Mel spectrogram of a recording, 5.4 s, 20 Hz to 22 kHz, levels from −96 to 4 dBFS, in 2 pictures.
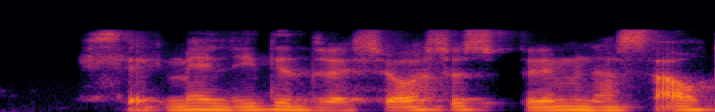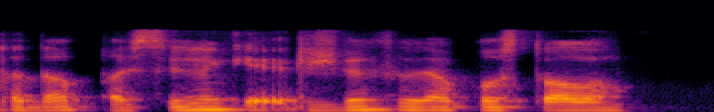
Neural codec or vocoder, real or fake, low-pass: codec, 16 kHz, 2 kbps, X-Codec, HuBERT features, trained on balanced general audio; fake; 7.2 kHz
